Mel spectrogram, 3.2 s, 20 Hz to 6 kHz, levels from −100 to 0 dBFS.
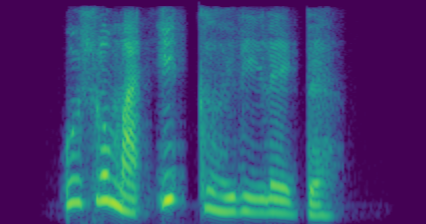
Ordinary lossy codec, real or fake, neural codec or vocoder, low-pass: AAC, 24 kbps; fake; codec, 16 kHz in and 24 kHz out, 0.4 kbps, LongCat-Audio-Codec, two codebook decoder; 5.4 kHz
